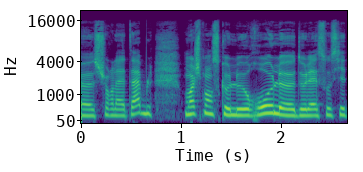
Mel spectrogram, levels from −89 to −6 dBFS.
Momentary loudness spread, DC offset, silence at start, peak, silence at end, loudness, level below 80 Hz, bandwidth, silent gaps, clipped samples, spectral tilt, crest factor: 6 LU; under 0.1%; 0 s; -10 dBFS; 0 s; -24 LUFS; -72 dBFS; 16.5 kHz; none; under 0.1%; -4 dB/octave; 14 dB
